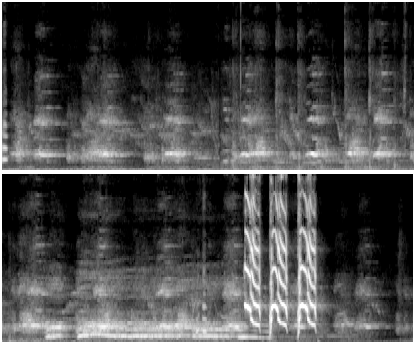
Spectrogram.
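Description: Rose-ringed parakeet giving rapid, repeated harsh chirps and squawks, ending in a few loud, sharp screeches, with other birds chattering in the background.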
